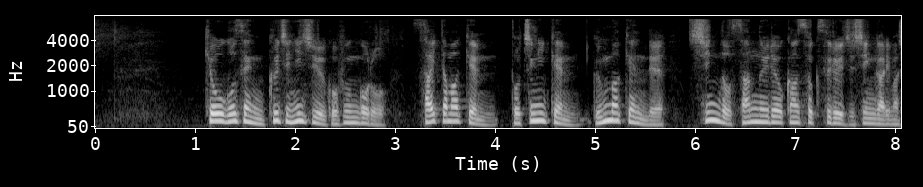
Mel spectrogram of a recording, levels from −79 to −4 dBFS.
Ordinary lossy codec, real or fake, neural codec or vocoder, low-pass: AAC, 32 kbps; real; none; 7.2 kHz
